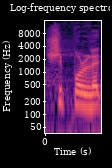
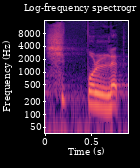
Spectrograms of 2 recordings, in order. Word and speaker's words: 쉽볼렛: 이스라엘 사람들 넘치는 강, 넘치는 시내, 이런 단어가 히브리어로 쉽볼렛입니다. 쉽볼렛. 그러니까 그 이스라엘 사람들은 전부 다 쉽볼렛 이렇게 발음을 하는데 에브라임 사람들은 이상하게 쉽자를 못하고 십볼렛 이렇게 합니다.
